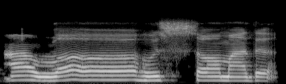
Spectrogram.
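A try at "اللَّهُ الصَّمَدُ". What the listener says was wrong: Nah, ditebalkan lafaz Allahnya, Bu. Allah dihentakkan ya.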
